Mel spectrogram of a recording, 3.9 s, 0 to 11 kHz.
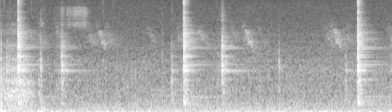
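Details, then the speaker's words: Lectric XP 3.0 e-bike stock brake caliper with the inner right pad backed out and only the outer pad adjusted. Squeezing the lever gives sharp pops and pings as the piston suddenly loses pressure and backs off the disc. "that pop is indicating that the Piston is losing pressure quickly backing off of the of the disc"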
